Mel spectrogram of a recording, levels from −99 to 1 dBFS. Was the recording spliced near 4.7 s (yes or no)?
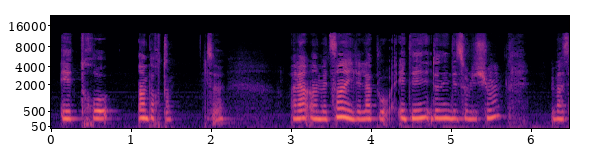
yes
